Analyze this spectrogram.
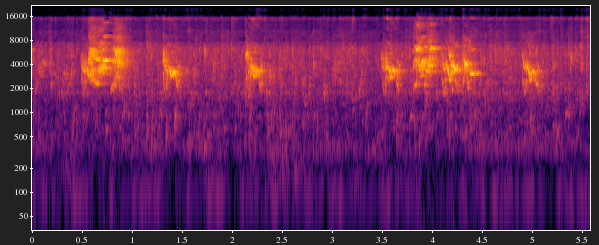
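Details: Quail in an aviary giving scattered high, rasping chirps, first a pair of bursts, then a quiet stretch, then a tight cluster of three or four calls, over low rustling.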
